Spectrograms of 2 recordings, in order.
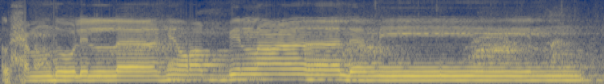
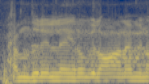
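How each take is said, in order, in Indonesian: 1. Dibaca pelan dan panjang-panjang. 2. Dibaca sangat cepat tanpa jeda. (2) "Yang hadir ini yang paling populer"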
